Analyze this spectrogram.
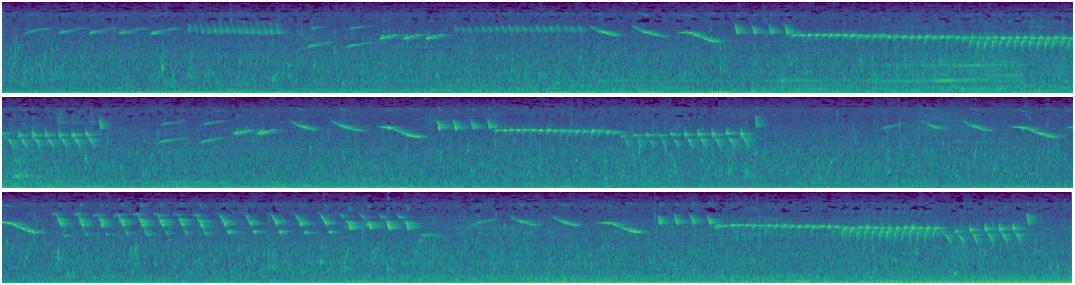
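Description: Domestic canary singing a long, varied song of fast trills, rolls and short falling whistles with hardly a break, over a steady low rumble.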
